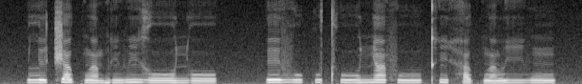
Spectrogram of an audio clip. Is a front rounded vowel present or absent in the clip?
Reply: absent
